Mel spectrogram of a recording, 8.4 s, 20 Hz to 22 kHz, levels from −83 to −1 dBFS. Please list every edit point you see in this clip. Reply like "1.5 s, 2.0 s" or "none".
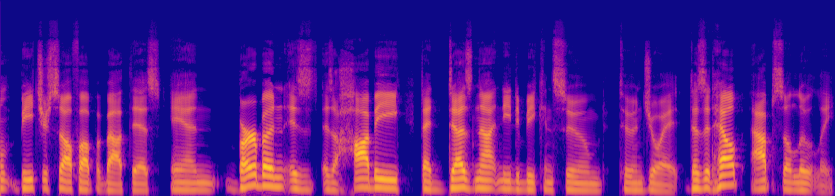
1.6 s, 4.1 s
